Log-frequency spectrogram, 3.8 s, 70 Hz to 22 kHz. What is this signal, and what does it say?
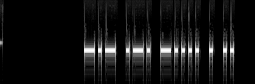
Morse code, heard as a keyed tone, about 23 wpm, 700 Hz. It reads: KR6EI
